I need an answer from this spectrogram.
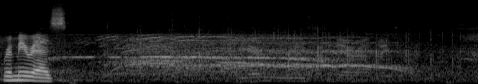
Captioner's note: audience cheers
